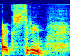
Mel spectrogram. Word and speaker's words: экстрим: недавно из английского языка экстрим пишется е но произносится и естественно в русском языке это слово пишется через и сохраняя исходное произношение слово это совсем молодое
